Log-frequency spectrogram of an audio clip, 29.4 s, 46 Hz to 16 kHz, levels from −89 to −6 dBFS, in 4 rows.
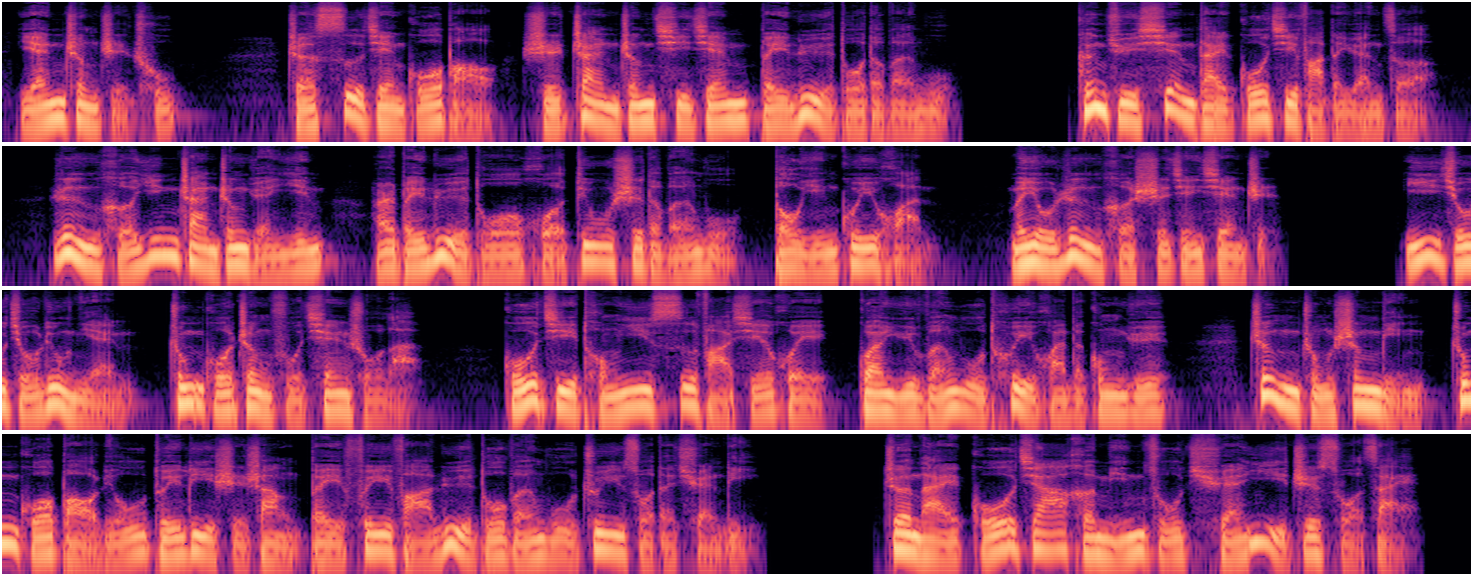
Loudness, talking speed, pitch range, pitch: -23 LUFS, 255 characters per minute, 85-115 Hz, 100 Hz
